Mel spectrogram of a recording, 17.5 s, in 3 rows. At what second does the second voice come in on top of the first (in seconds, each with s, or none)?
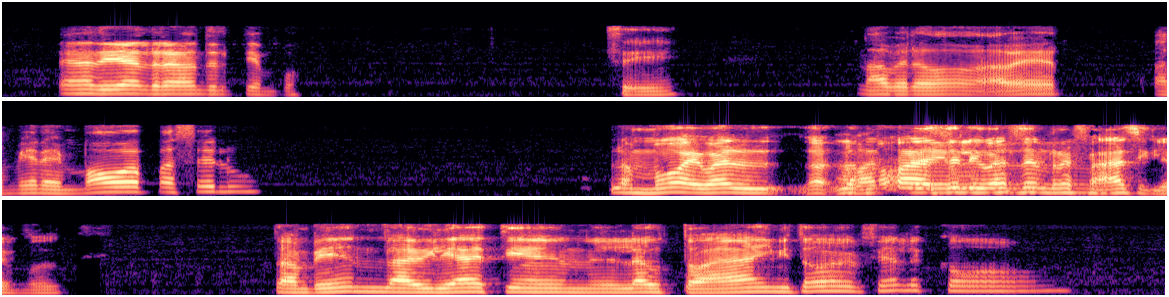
10.0 s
